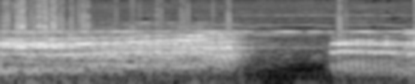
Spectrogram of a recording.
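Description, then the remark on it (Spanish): A lion roars loudly, a long rumbling growl that breaks off briefly and then surges back for a second burst. “De pronto se escuchó un rugido aterrador.”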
